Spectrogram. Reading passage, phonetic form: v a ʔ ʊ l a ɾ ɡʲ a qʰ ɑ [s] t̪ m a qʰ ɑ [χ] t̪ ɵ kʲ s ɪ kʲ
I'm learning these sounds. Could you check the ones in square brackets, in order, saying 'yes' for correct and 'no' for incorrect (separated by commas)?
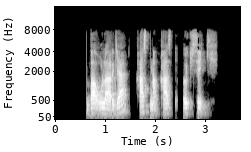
yes, no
